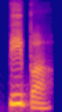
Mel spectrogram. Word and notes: pipa: Indian

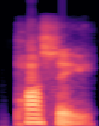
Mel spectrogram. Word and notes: posse: American English

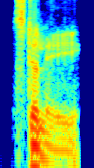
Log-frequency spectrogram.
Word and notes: stilly: British English

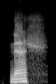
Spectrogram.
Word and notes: gnash: American English

